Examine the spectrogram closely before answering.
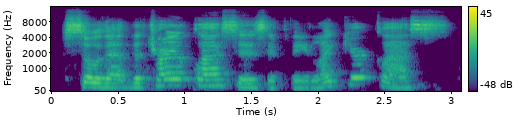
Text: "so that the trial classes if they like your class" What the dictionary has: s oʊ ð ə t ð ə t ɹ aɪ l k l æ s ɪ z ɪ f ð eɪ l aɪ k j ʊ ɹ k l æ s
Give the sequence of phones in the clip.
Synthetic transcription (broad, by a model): s oʊ ð ə t ð ə t ɹ aɪ l k l æ s ɪ z ɪ f ð eɪ l aɪ k j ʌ ɹ k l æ s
